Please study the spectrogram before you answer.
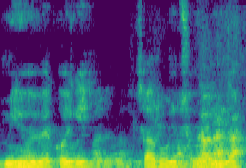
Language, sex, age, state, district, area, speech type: Manipuri, male, 60+, Manipur, Imphal East, urban, spontaneous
